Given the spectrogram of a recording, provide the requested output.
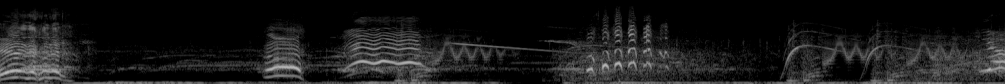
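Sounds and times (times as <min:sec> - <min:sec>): thin gliding whistle: 0:04.4 - 0:05.8.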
